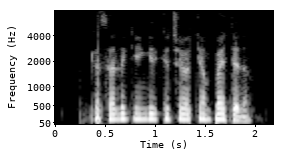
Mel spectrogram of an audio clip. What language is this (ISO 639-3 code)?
uzb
